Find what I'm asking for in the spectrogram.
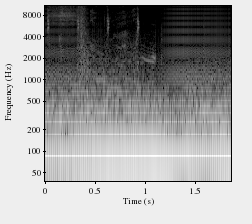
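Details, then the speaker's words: Barn-find Honda Civic DX, sat about 8 years, first drive after starting: heavy low rumble and steady droning growl as clutch is worked; unusually loud clutch noise, cause not determined. "loudest clutch I've ever heard"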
